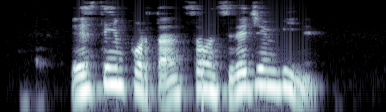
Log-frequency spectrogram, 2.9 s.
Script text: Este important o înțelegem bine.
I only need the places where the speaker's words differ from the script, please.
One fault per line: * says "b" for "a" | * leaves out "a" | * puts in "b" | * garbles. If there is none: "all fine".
* puts in "să"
